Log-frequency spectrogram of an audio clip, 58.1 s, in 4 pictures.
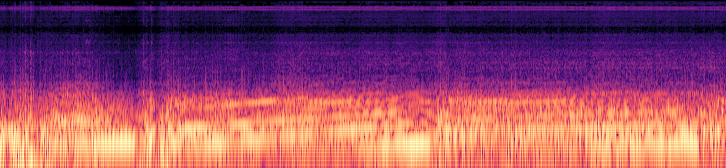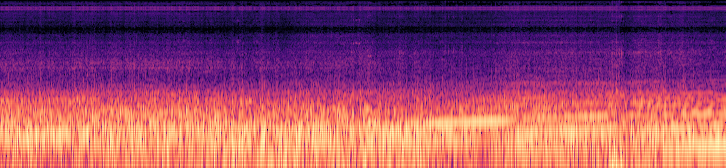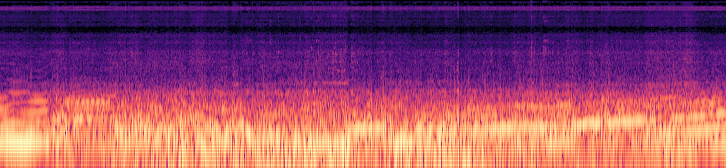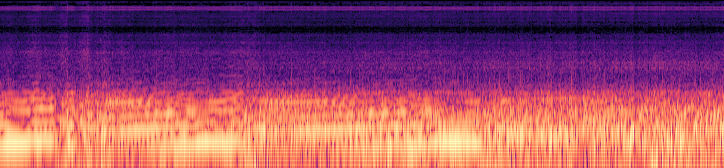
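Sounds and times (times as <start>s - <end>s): car engine accelerating through gears: 0.0s - 58.0s
short thump: 0.2s - 0.9s, 26.6s - 27.3s.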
